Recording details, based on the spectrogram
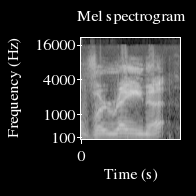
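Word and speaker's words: Verreynne: a maximum attendance here to see it Kyle Vena as now we're we're learning is the correct pronunciation also on debut so heaven knows what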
